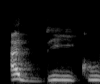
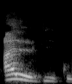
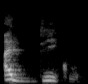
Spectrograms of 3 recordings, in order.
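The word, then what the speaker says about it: الديك: For example, At-Tajiru, Al-Thawbu, Ad-Diku. You don't say Al-Diku. You say Ad-Diku.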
